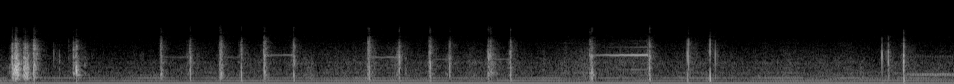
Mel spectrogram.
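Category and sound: household object, telephone number being dialed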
